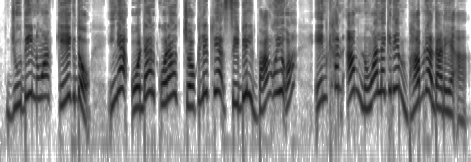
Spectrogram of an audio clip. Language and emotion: Santali, angry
